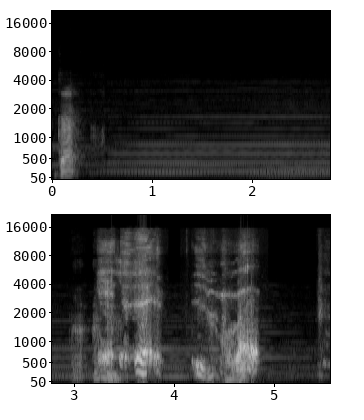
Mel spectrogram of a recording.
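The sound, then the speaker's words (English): A voice imitates the coughing and horking throat sounds of a character recovering from strangulation: a short grunt, a pause with faint background hum, then two loud, raspy bursts of harsh hacking and throat-clearing. “kind of making horking sounds right now”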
